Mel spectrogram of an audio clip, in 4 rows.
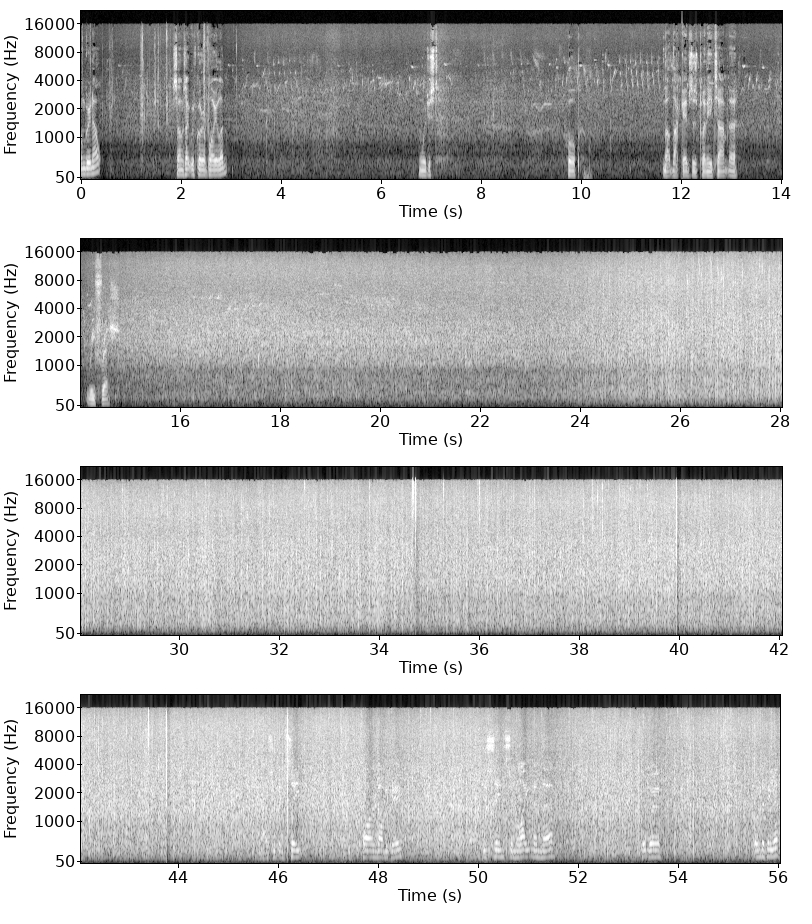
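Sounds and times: heavy rain pouring: 0:14.0 - 0:56.0.

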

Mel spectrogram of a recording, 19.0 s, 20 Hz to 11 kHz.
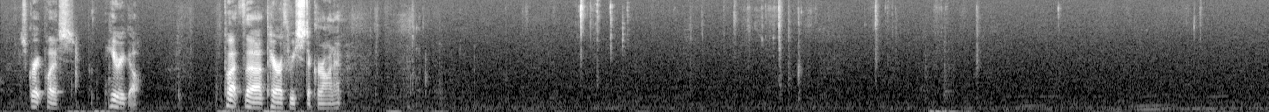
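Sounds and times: sticker backing paper crackling: 0:10.3 - 0:12.2.

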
